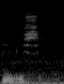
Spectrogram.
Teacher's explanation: we say it ABC as if it were a single word, without any pause and between the sounds and the letters. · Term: one continuous sound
